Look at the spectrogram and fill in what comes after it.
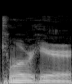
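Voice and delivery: hushed muttering under breath. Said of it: "like, under his breath".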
